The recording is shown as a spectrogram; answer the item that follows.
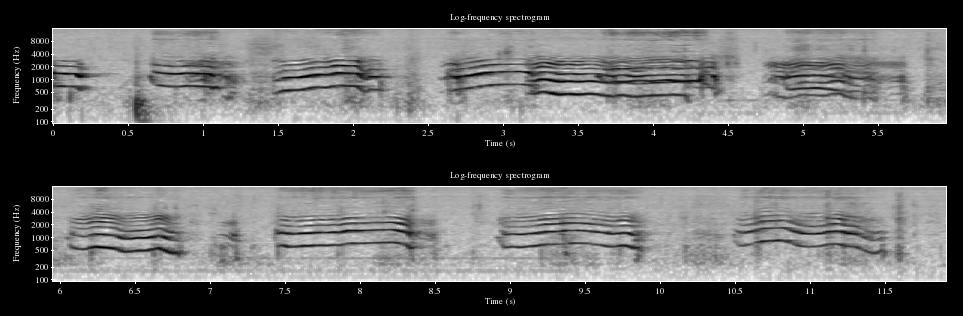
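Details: Indoor recording of a mother dog with her first three puppies, just born. Wavering, high-pitched whines and squeals rise and fall in pitch, each lasting under a second, coming steadily one after another with brief pauses.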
